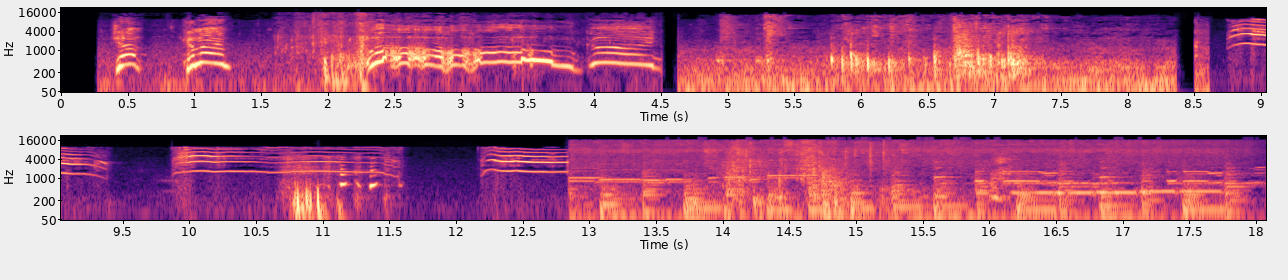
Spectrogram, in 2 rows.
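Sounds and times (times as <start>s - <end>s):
cat meowing: 8.8s - 11.6s, 12.2s - 12.9s
music: 12.9s - 18.0s
rustling: 12.9s - 18.0s.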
